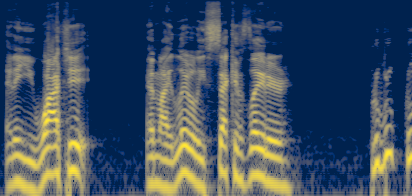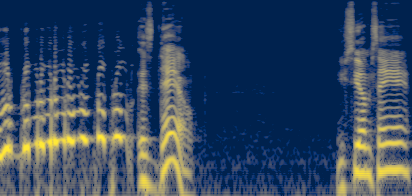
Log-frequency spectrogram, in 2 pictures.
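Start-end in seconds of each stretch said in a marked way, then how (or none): 3.7-5.5 rapid, high-pitched "bloop" run; imitated tumbling noise. Mimics price collapsing seconds later.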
